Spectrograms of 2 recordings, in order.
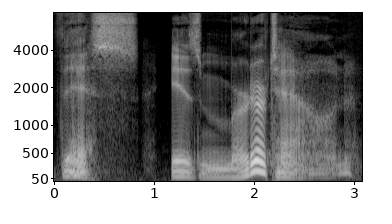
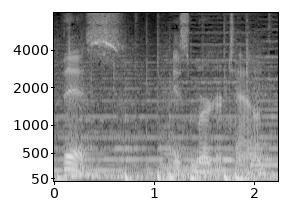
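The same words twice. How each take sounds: First: It is said with more energy and emphasis. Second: It is said plainly, with modest energy.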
